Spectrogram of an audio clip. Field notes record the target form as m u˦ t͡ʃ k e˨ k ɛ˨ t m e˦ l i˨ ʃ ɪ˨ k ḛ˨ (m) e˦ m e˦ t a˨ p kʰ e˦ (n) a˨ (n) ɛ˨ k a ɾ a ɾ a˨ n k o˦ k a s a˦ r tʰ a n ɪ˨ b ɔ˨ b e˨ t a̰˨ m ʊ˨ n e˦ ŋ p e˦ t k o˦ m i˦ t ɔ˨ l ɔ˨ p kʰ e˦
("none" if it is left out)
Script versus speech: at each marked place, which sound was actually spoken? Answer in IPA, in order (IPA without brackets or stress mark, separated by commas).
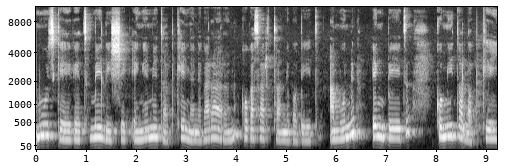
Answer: ŋ, ɲ, n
